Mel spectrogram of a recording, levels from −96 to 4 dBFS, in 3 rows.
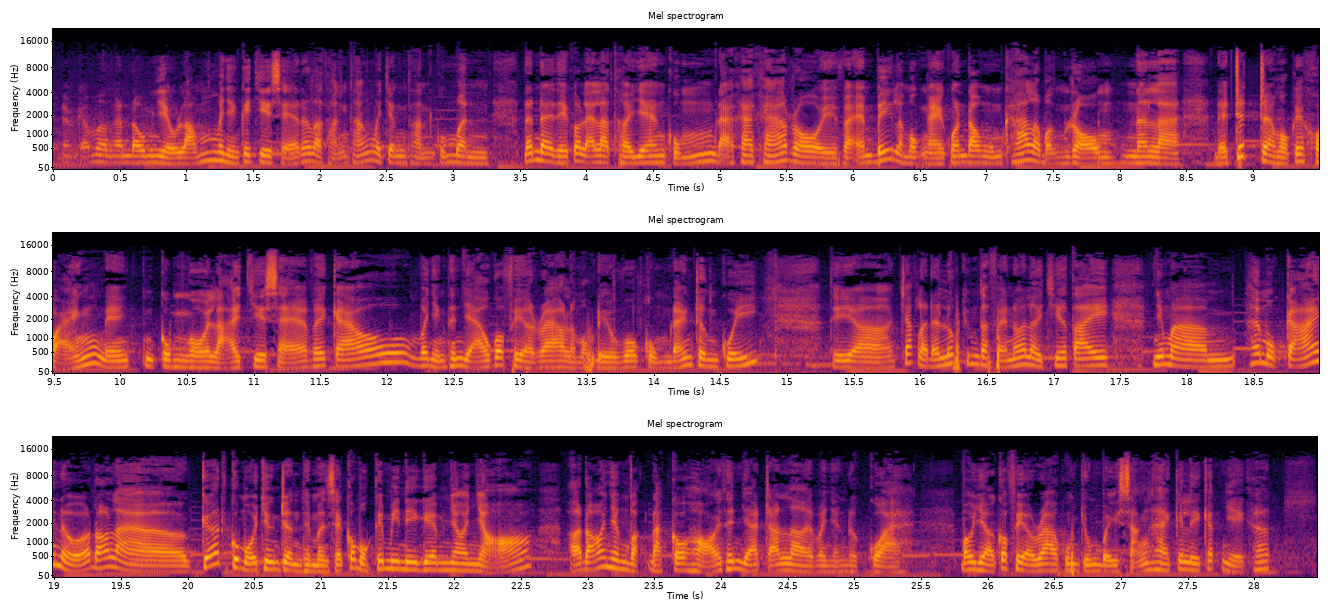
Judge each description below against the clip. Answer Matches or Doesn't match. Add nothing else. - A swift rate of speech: Matches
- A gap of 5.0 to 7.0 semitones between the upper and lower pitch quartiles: Doesn't match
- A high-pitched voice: Doesn't match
